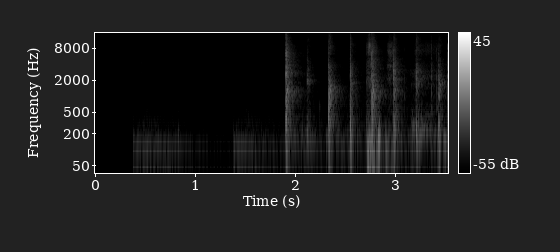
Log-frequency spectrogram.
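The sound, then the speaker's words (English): After a faint low hum, applause suddenly breaks out: a loud, irregular run of sharp hand claps that keeps going without any voices. “Out in the street, Isaiah just hears applause.”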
